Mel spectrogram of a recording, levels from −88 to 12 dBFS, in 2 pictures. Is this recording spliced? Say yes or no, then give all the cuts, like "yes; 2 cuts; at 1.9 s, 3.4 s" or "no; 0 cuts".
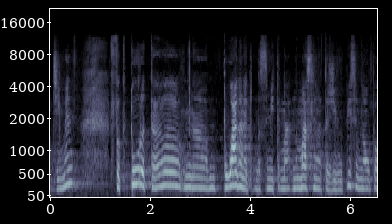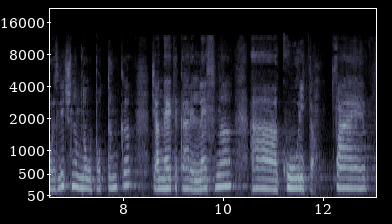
yes; 1 cut; at 4.0 s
